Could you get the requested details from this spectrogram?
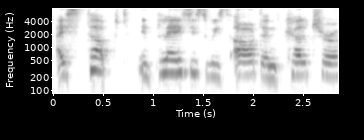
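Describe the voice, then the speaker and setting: Speaking at a fairly slow pace in a French accent, a woman keeps a high pitch with ordinary pitch variation. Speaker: performance artist. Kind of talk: conference presentation. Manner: halting.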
